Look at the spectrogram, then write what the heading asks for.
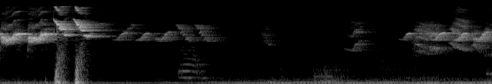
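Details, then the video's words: Double-collared seedeater in brown plumage opening with a loud burst of rapid, chattering warbles. Two sharp knocks follow, then softer buzzy trills, scattered thin notes, and a renewed scratchy flourish at the end. "COLEIRO PARDO CAPONE SOLTANDO CANTO"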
